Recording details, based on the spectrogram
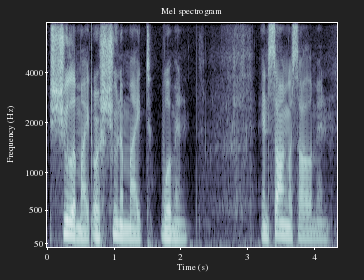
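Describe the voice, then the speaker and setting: A man hosting a casual Bible study livestream, thinking aloud in an informal, halting way. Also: mid-range voice, dry recording, studio quality. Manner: informal, halting, muses to himself.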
